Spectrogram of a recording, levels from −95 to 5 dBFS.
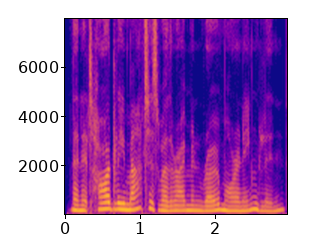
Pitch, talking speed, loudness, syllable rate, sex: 210 Hz, 225 wpm, -18 LUFS, 5.3 syllables/s, female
